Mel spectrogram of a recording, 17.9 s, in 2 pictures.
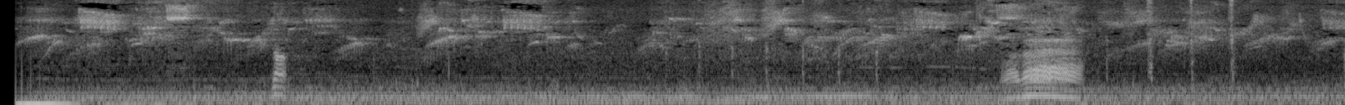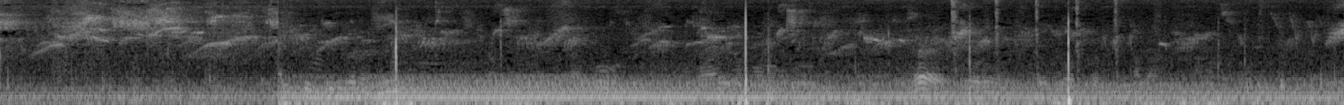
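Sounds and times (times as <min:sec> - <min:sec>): small birds chirping: 0:00.1 - 0:17.9
man calling: 0:06.7 - 0:07.2.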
